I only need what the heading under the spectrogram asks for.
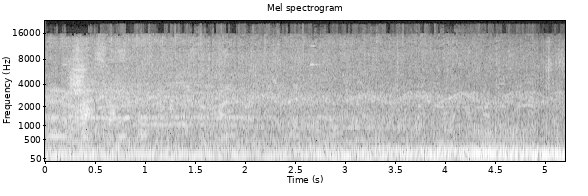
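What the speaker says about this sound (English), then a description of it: "There goes one of the early Astons now. Let's just hear it." An early Aston Martin pulls away at a motoring event, its exhaust giving a low, throaty burble that grows slightly louder as it departs, with someone talking over it.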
